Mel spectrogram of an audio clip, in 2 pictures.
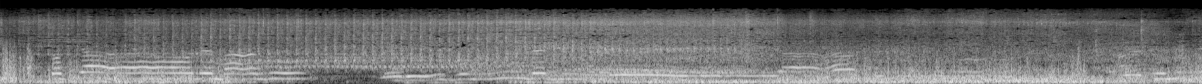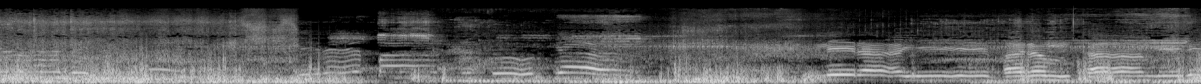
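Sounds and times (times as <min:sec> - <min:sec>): wind rushing over microphone: 0:00.0 - 0:02.8, 0:04.4 - 0:24.0
motorcycle engine running: 0:00.0 - 0:24.0
person humming a wavering tune: 0:03.8 - 0:10.2.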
